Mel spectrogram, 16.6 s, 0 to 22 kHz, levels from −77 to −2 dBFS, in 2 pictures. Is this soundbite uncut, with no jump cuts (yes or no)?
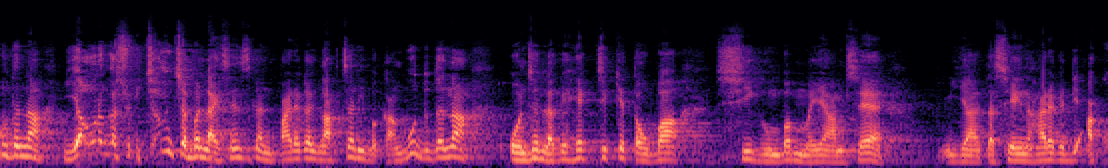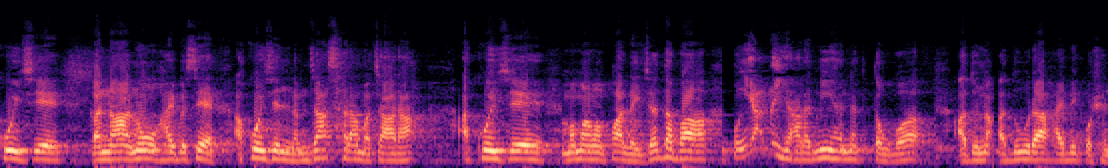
yes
